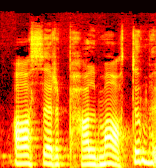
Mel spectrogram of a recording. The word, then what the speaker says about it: Acer palmatum: I alla fall såg en vacker japansk lönn, Acer palmatum, uttalar man det så, tror jag. – Ja, det är rätt.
